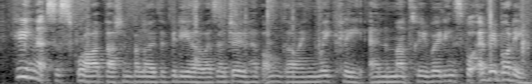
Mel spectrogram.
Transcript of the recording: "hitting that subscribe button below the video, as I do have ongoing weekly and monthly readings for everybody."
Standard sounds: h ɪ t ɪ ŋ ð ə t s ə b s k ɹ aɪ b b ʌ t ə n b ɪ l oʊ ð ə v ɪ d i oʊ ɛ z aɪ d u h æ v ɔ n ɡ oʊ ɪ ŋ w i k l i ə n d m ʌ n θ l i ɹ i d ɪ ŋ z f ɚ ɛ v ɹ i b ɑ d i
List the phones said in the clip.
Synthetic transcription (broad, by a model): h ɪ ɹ ɪ ŋ ð ə t s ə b s k ɹ aɪ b b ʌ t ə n b ɪ l oʊ ð ə v ɪ d i oʊ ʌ z aɪ d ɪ v ɔ n ɡ oʊ ɪ ŋ w i k l i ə n m ʌ n θ l i ɹ i d ɪ ŋ z f ɚ ɛ v ɹ i b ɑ d i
